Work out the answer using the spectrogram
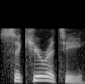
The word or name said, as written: security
